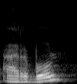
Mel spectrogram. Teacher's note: en la palabra árbol, que tiene dos sílabas, la sílaba tónica es la penúltima. Es una palabra llana, que no termina en N en ese ni vocal, por eso la tildamos.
